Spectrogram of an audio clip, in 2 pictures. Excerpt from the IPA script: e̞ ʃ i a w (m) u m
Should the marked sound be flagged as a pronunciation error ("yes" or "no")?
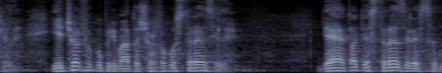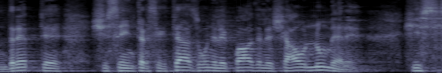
yes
